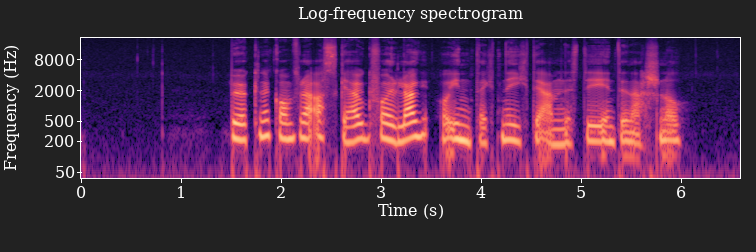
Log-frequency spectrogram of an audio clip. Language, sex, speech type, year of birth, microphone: Norwegian, female, read, 1988, Sennheiser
